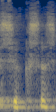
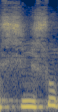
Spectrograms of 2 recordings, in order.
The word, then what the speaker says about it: Cixous: The laugh of Medusa 1975 हेलने सिक्सस की है। तो सीसू प्रोनाउंसिएशन होता है, हेलने सीसू, तो हेलने सीसू की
